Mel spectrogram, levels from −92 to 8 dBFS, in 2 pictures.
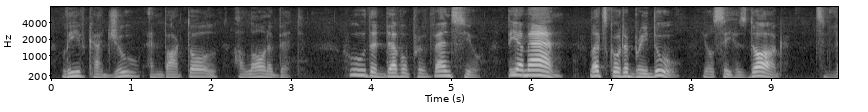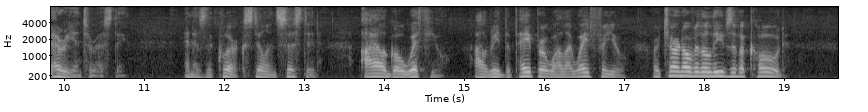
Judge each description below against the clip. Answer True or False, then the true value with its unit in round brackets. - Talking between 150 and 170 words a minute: True (160 wpm)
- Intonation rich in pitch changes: True (6.0 semitones)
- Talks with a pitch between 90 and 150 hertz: True (135 Hz)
